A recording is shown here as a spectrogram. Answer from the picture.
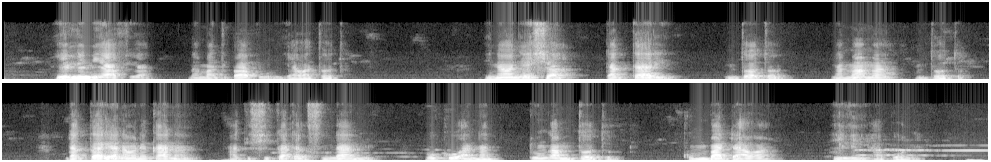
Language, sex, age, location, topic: Swahili, male, 36-49, Nairobi, health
